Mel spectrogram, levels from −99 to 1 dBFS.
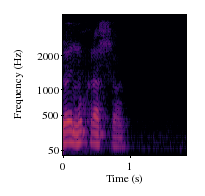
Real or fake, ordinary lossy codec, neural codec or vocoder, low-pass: fake; MP3, 24 kbps; codec, 16 kHz, 8 kbps, FunCodec, trained on LibriTTS, 25 frames a second; 3.6 kHz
